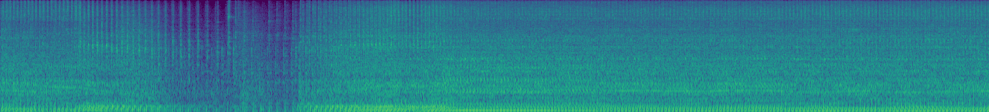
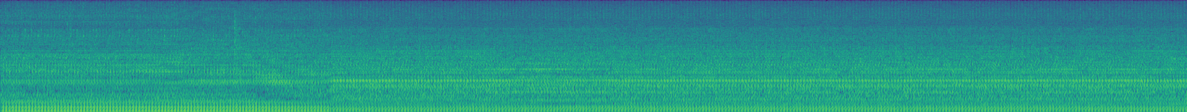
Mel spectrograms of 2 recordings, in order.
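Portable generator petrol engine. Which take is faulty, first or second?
first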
